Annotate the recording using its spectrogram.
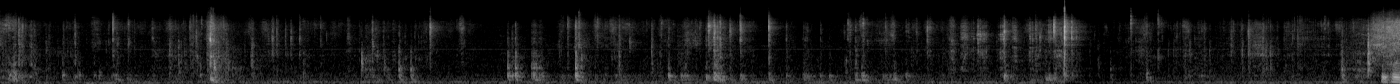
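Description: Flathead screwdriver loosening metal hose clamps on an air intake pipe: a run of small, irregular metallic clicks and ticks, with one sharper click about ten and a half seconds in.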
